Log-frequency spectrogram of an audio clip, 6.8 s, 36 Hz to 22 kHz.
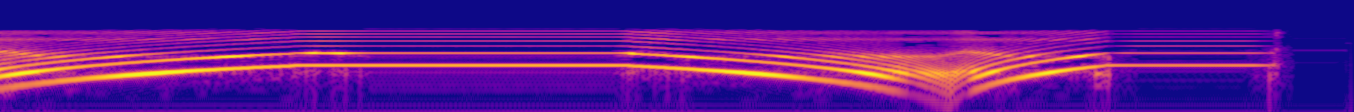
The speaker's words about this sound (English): Good morning. It is 4:30. Here is your early morning alarm call." A huge blast made of warbles, barks, whistles, and sirens shakes the ship.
